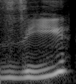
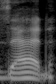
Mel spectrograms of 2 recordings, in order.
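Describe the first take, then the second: First: The letter is pronounced zee. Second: The letter is pronounced zed. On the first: This is how the speaker's generation grew up saying it. "we always said Z" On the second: This is the official Canadian way of saying it. "oh, no, it's actually Z"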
